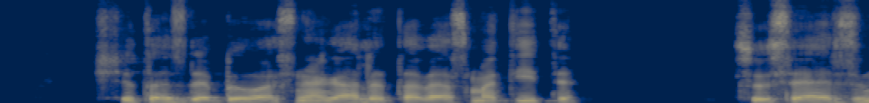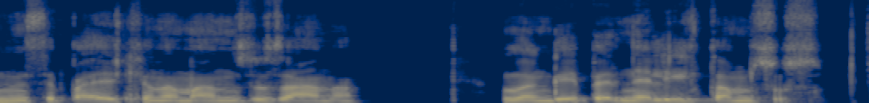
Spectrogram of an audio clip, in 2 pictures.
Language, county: Lithuanian, Kaunas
